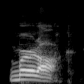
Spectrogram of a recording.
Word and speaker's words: Murdoch: the end of um the name Murdoch the um it's a h that sounds like a k more dick oh no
